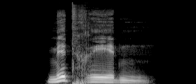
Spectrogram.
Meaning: 1. to join in a conversation 2. to have a say
- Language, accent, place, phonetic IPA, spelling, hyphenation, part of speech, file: German, Germany, Berlin, [ˈmɪtˌʁeːdn̩], mitreden, mit‧re‧den, verb, De-mitreden.ogg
